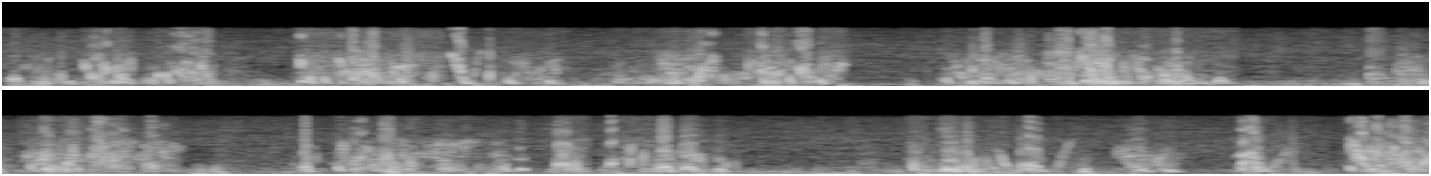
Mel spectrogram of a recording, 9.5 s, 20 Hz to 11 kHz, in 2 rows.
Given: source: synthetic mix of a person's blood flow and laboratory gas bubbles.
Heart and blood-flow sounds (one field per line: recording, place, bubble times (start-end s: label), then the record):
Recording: Doppler ultrasound of blood flow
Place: subclavian vein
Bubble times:
0.00-0.72 s: bubbles
0.96-1.88 s: bubbles
2.01-2.81 s: bubbles
3.11-4.12 s: bubbles
4.55-5.36 s: bubbles
5.72-6.53 s: bubbles
6.57-6.71 s: bubbles
6.74-7.22 s: bubbles
7.76-8.32 s: bubbles
8.46-8.70 s: bubbles
8.85-9.07 s: bubbles
9.21-9.52 s: bubbles
From the record:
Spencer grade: 4 (maximum detectable bubble signal sounding continuously throughout systole and diastole of every cardiac period, and overriding the amplitude of the normal cardiac signals)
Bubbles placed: anywhere in the cardiac cycle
